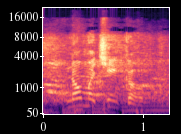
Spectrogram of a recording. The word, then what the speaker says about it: Lomachenko: I think you said his name wrong. It's Lomachenko because he doesn't want to fight me.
